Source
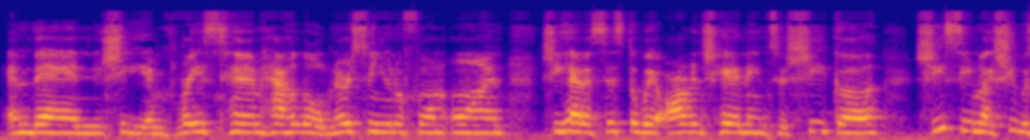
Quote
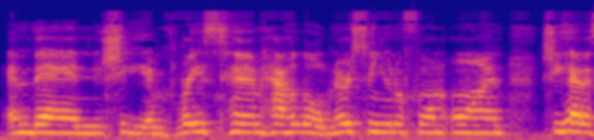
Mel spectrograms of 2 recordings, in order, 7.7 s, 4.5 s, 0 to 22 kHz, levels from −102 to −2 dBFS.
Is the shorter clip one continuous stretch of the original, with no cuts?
yes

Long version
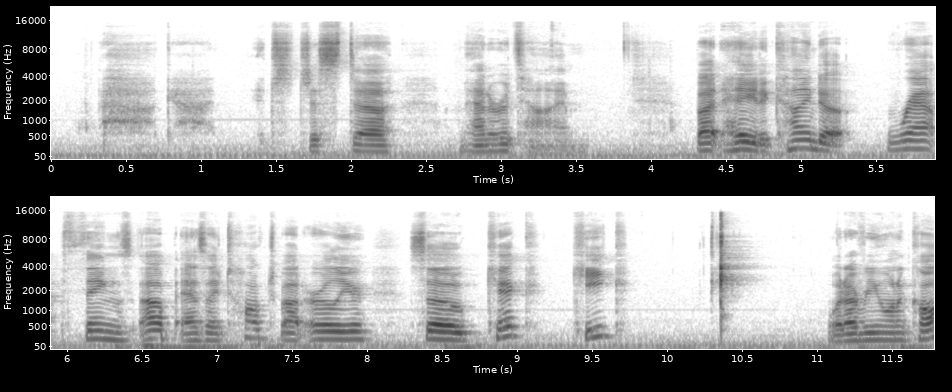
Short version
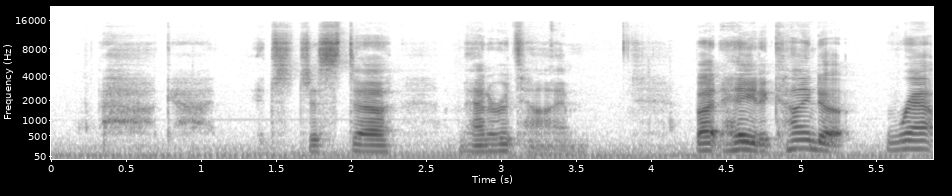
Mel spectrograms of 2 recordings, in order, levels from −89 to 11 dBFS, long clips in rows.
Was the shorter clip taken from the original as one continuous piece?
yes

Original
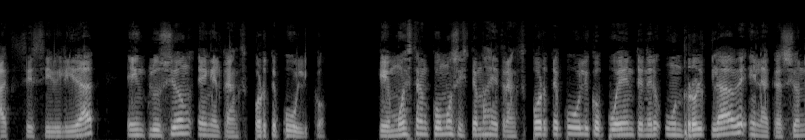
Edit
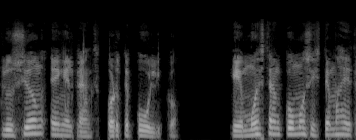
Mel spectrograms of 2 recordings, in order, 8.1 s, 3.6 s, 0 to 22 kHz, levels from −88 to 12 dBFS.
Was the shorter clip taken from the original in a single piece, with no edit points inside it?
yes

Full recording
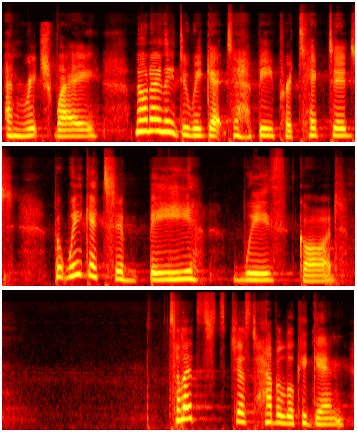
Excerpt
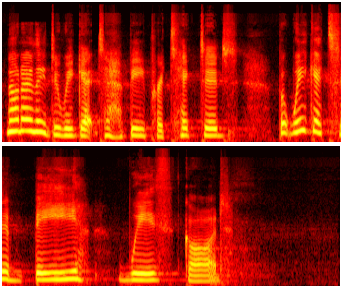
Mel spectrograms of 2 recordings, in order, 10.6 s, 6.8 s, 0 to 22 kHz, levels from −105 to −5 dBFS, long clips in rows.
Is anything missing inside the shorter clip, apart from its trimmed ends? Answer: no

